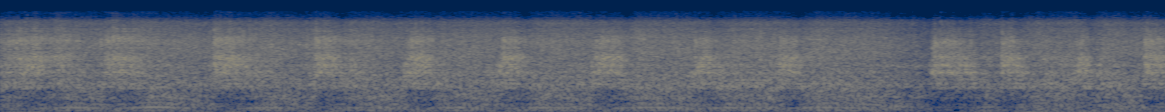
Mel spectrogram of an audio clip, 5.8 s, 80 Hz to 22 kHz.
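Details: 1988 Chevy C2500 with a 6.2 diesel and Banks turbo, over 400,000 miles, long sitting; it cranks with a gas-soaked rag in the air intake, catches and settles into a steady, even diesel clatter with no missing beats.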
